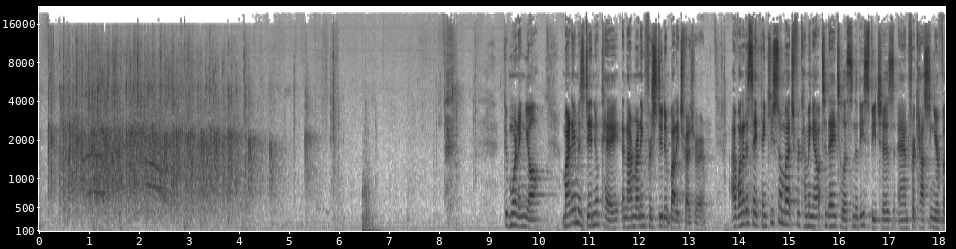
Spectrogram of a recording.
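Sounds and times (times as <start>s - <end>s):
audience applause: 0.0s - 5.7s
speech: 9.3s - 18.1s.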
